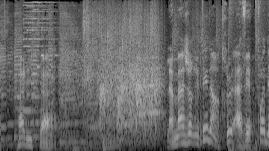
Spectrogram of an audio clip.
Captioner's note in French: applaudissements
